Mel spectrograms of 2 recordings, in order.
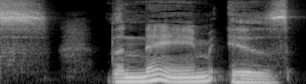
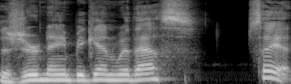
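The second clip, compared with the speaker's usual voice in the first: plain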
